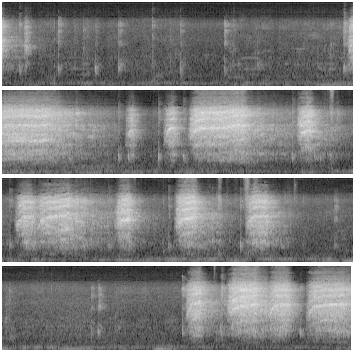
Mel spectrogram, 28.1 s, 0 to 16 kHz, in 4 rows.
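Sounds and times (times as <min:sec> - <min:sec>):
toy car motor whirring: 0:00.0 - 0:01.8, 0:06.8 - 0:20.0, 0:24.6 - 0:28.0.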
